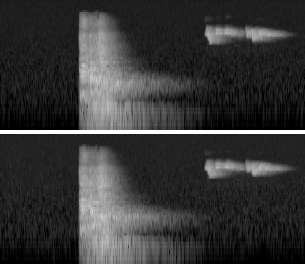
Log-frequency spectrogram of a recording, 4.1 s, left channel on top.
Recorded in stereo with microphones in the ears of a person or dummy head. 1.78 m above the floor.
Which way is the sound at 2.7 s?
10° right (ahead or behind).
